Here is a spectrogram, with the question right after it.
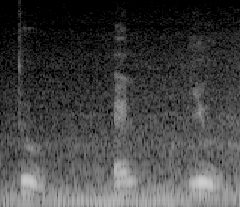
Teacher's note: The next one is u. It called high back rounded tense vowel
